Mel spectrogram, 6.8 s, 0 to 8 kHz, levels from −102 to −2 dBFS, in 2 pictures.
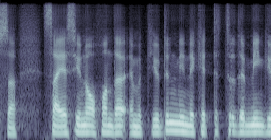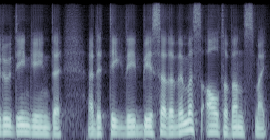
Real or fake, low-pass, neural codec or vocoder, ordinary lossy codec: fake; 7.2 kHz; codec, 16 kHz, 0.2 kbps, FocalCodec; none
